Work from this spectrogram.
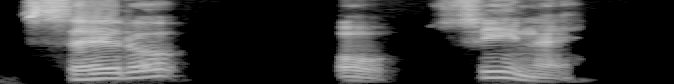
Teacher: Delante de E o I puede sonar como una Z, como en cero, cine, pero esto es en España. En Latinoamérica sonaría como una S, sería cero o cine.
